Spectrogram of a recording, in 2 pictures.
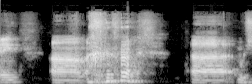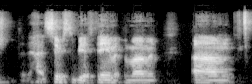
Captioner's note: laughs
